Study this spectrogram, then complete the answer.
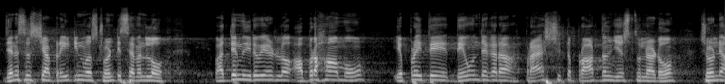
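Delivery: normal talking voice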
